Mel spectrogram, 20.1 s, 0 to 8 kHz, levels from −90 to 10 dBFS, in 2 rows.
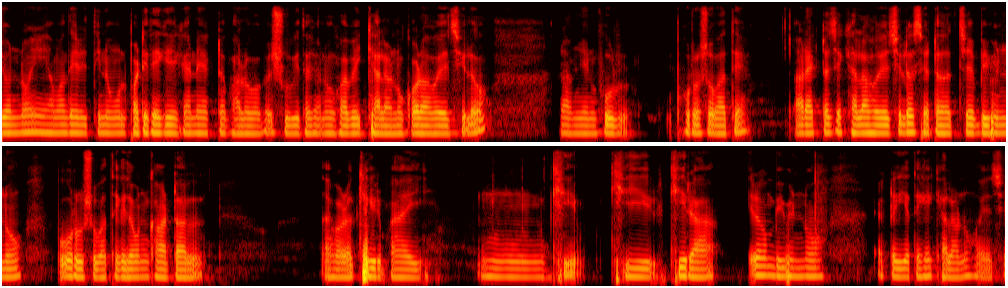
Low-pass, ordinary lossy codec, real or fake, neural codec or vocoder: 7.2 kHz; none; fake; codec, 16 kHz, 4 kbps, X-Codec, WavLM features, trained on Multilingual LibriSpeech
